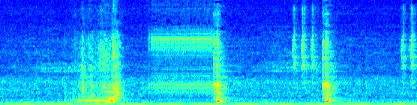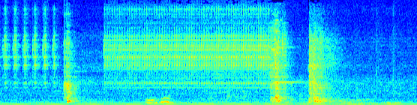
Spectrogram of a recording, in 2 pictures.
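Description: Electronic game chimes and rapid ticks sound as a score counts up.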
